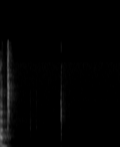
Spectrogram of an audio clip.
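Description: A single faint computer mouse click about a second in.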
